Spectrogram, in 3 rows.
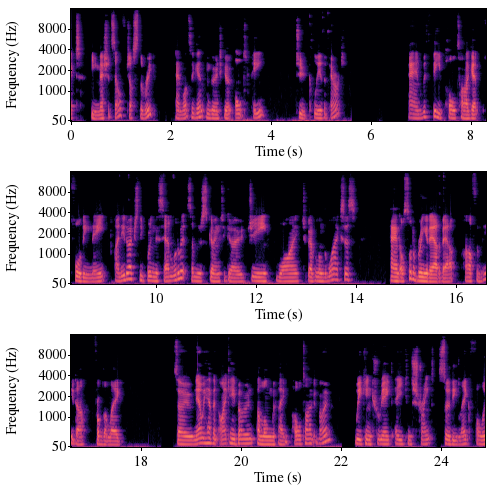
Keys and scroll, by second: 3.4 alt+p, 11.7 g.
